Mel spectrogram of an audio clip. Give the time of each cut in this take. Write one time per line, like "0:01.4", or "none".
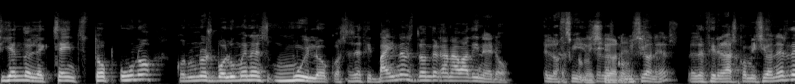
0:03.4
